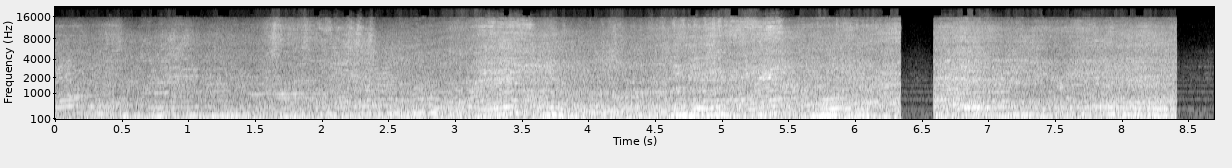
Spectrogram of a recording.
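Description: KZ2 racing karts warming their tyres and brakes on track at the Rose City Challenge, with engines droning and buzzing continuously and loudly and a race commentator talking over them.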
